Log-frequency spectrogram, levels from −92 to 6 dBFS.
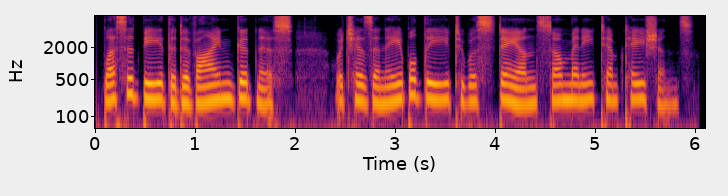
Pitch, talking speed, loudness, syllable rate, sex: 200 Hz, 140 wpm, -17 LUFS, 4.4 syllables/s, female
